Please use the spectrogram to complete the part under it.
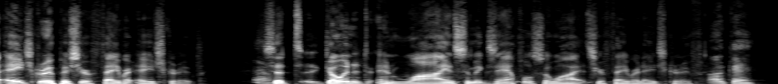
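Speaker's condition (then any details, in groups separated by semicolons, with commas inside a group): No condition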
